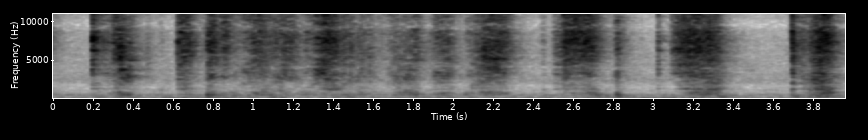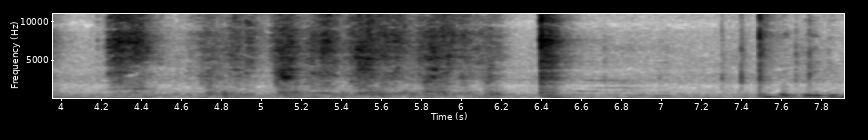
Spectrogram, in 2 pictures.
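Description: Ground spices dry-roasting and being stirred in a pan while making jhal muri spice mix at home, a steady scraping and rasping of a spatula against the metal with soft sizzling, close and continuous with no talking.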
